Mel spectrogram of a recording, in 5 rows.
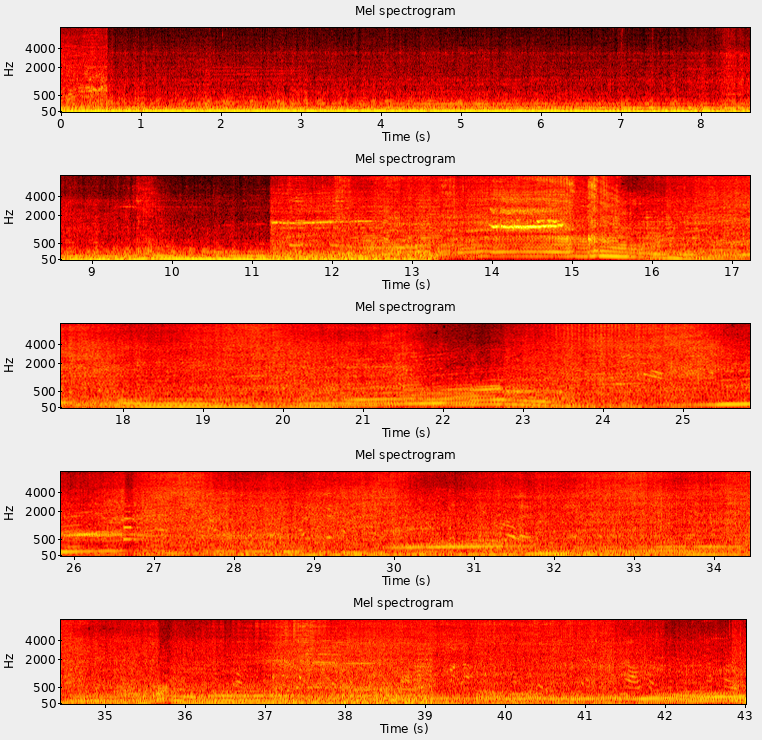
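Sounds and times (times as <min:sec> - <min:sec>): cars driving past: 0:08.1 - 0:43.0
loud high-pitched tone: 0:11.2 - 0:13.5.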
